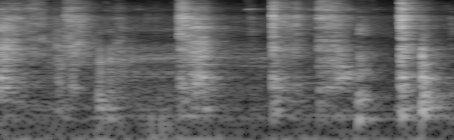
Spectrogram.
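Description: A spoon scrapes and clinks against a pan while an egg pickle mixture is stirred, giving several sharp metallic strokes in an uneven rhythm, close and clear with faint background hum.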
